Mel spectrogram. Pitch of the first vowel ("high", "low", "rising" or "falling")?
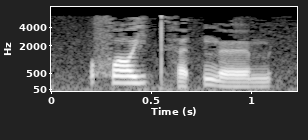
high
